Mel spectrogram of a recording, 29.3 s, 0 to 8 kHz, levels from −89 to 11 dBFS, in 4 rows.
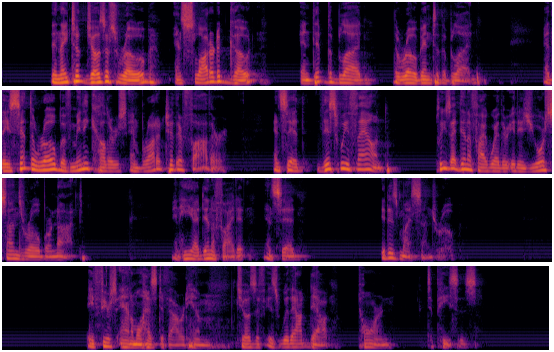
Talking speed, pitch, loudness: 145 wpm, 115 Hz, -29 LUFS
